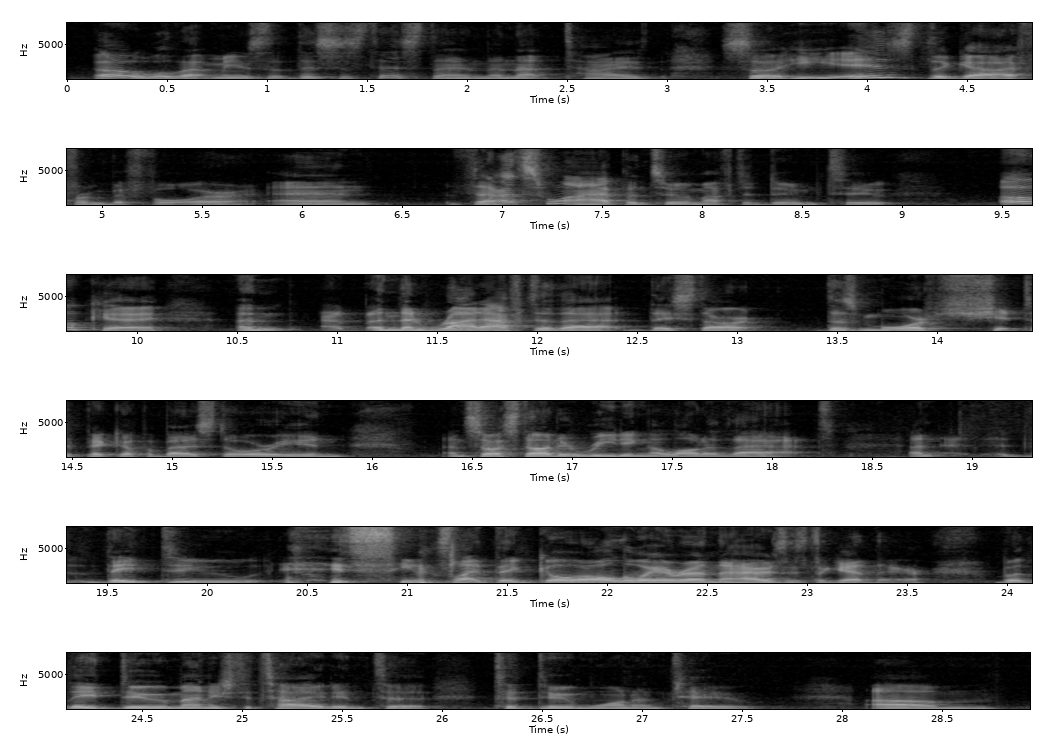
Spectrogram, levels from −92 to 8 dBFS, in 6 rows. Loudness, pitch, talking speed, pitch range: -30 LUFS, 125 Hz, 180 wpm, 110-145 Hz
